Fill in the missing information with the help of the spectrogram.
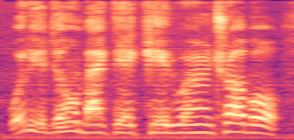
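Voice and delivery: high, urgent call without much volume; Han Solo mock yell. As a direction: call back to the kid in acted alarm. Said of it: "Han yells out".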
